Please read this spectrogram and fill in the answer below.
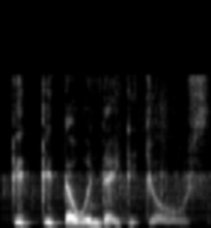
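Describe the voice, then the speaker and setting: An actor playing an affectionate mother of a grown son in an old radio drama, unhurried and emotive, with an Ilocano accent. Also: medium pitch, husky. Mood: tender, serious. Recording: dull lo-fi radio recording with music.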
